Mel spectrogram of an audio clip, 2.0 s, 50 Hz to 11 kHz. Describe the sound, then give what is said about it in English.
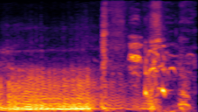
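At an auto show, a voice imitates the engine of a 1938 Alfa Romeo: a low, loud, pulsing growl held for about a second, then a few shorter rough vocal bursts and pitch slides. “What sound do you think this car made when it used to drive down the road?”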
